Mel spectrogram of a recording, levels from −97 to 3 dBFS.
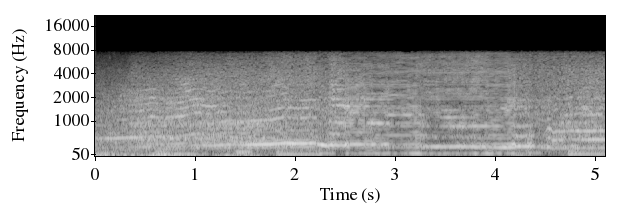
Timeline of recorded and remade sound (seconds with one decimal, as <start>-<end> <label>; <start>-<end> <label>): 0.0-2.5 recorded; 2.5-4.2 remade; 4.2-5.1 recorded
